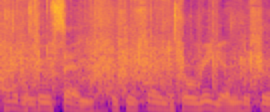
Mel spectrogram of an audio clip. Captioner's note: some Applause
